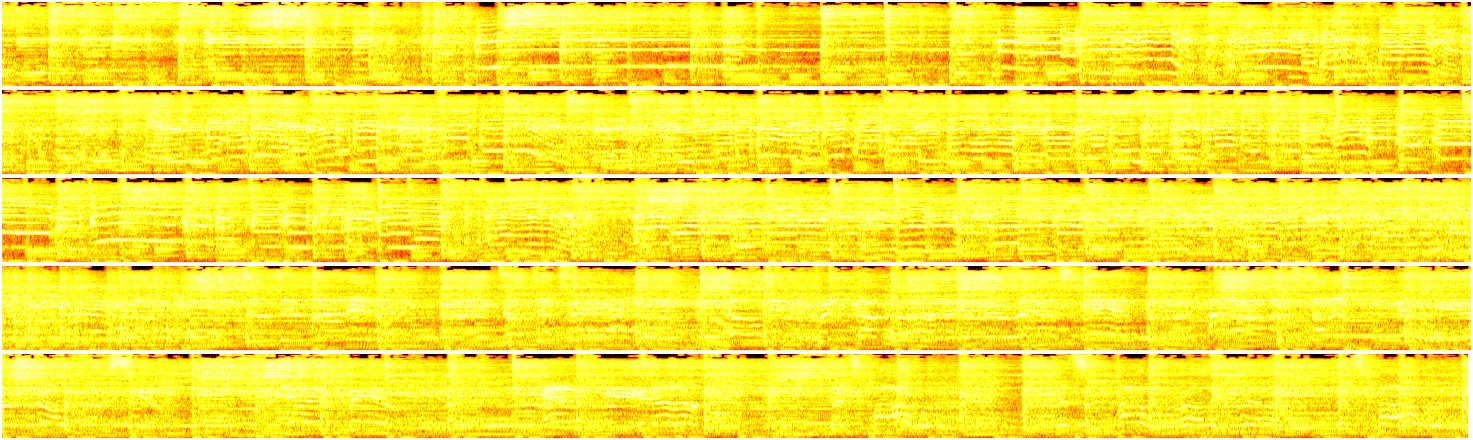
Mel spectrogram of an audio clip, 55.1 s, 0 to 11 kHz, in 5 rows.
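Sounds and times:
bass guitar: 0.0 - 55.0
drums: 0.0 - 55.0
electric guitar lead: 0.0 - 55.0
organ: 0.0 - 55.0.

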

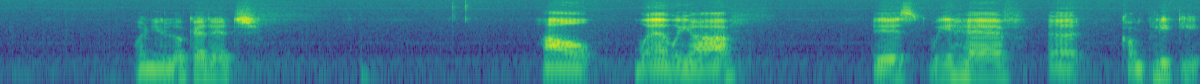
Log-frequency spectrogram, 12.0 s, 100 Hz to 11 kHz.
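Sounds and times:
computer mouse clicks: 4.5 - 4.8.

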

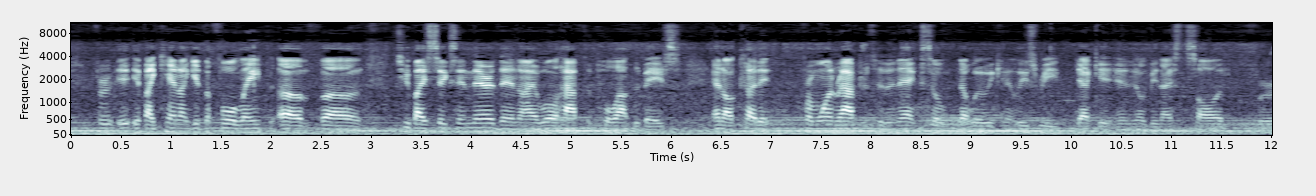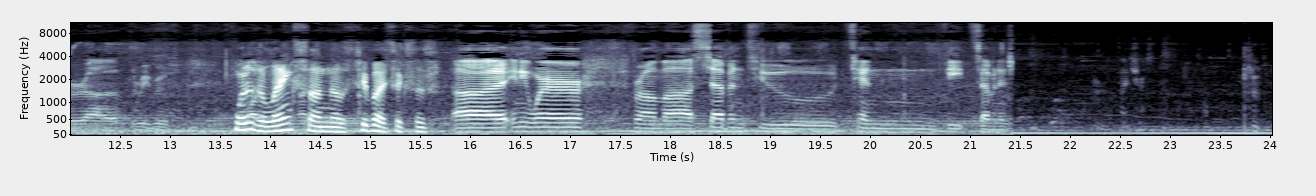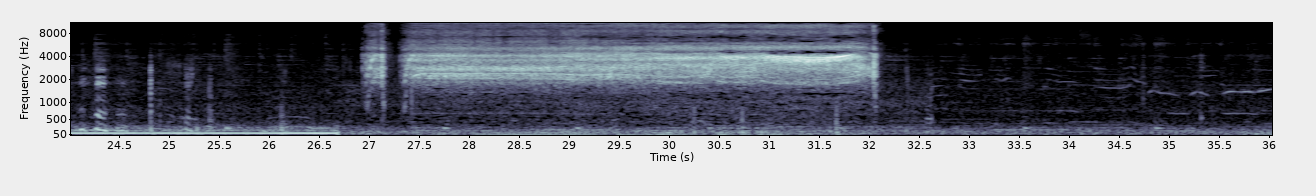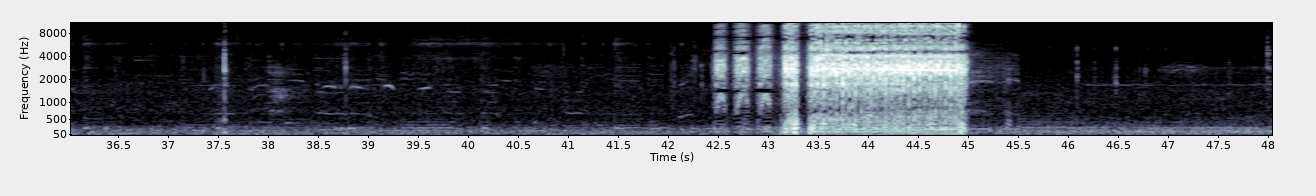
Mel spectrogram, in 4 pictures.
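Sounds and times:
power drill running: 27.0 - 32.2, 42.4 - 45.1.

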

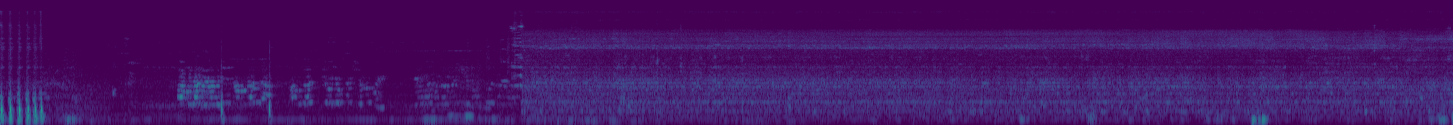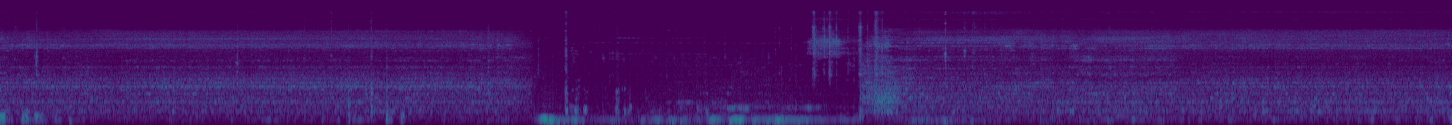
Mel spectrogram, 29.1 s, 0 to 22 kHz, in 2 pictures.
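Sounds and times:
gas torch flame hissing: 5.2 - 20.3, 22.6 - 29.0.

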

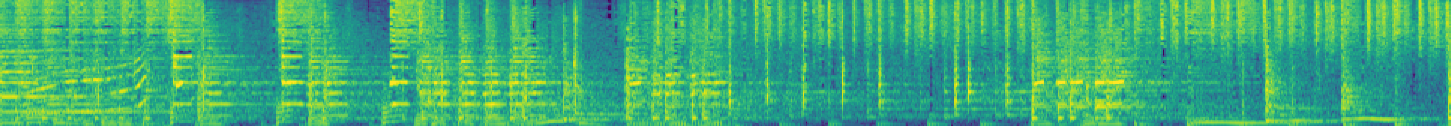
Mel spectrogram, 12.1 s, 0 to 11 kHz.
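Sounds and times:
soprano saxophone sliding notes: 0.0 - 4.6.

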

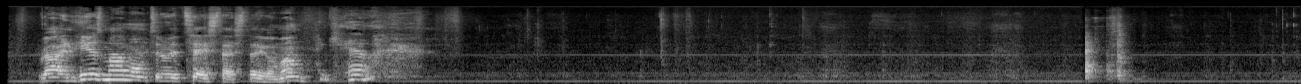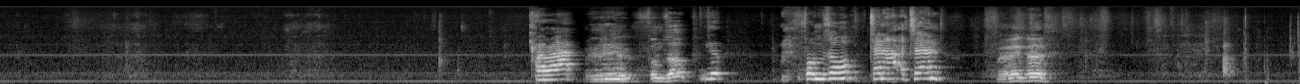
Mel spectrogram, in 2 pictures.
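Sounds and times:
low electrical hum: 0.1 - 26.0.

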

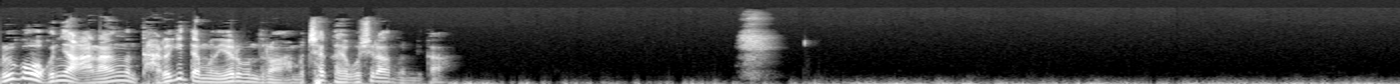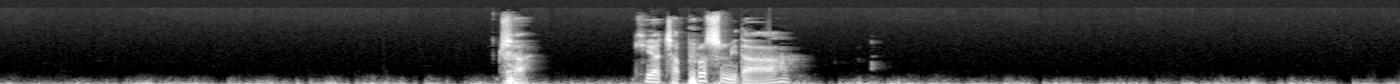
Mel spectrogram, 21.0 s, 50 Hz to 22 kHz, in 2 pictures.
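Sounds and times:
steady low rumble: 0.0 - 21.0
sharp breath at microphone: 5.5 - 6.0.

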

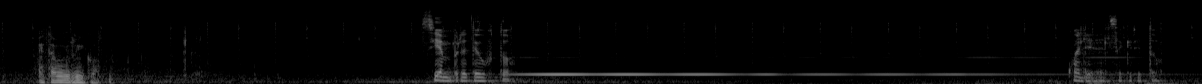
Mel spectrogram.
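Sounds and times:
steady ticking: 0.0 - 12.0
sustained ringing tone: 5.0 - 11.6.

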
